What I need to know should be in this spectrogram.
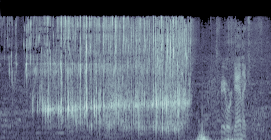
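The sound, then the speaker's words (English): Tea pours steadily into a cup for about three seconds, a splashy stream whose pitch rises as it fills, followed by brief vocal sounds once the pouring stops. “Now the pouring sound effect.”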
